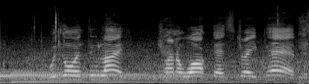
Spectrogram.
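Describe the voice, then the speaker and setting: Over music in the background, a man speaks at a moderate pace with audible room echo. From Los Angeles, US West Coast. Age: 30s. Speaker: interviewee. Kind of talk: street interview.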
